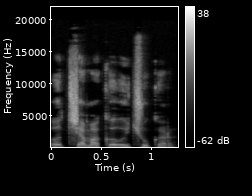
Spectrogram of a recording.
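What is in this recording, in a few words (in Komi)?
ӧтсяма кӧлуй чукӧр, Komi, female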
